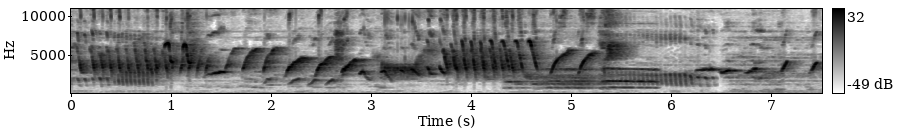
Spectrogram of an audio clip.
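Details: Tutor recording of a canary whose song carries white-rumped shama (murai batu) phrases: long fast trills, arching whistled notes and a lower rolling section, ending in softer chirps.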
